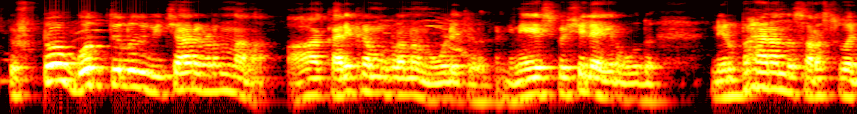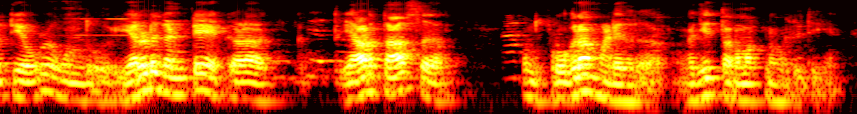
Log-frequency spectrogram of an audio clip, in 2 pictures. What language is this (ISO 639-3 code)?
kan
